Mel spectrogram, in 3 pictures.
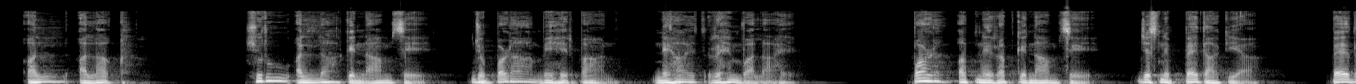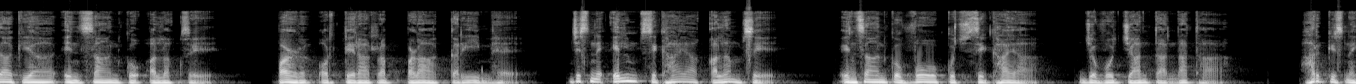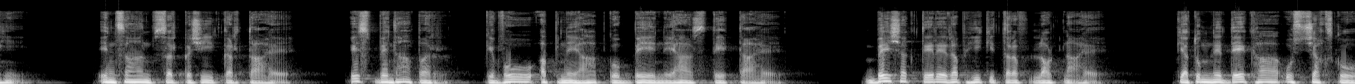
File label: AL ALAQ, URDU TARJUMA E QURAN; Inzaar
